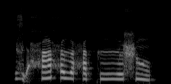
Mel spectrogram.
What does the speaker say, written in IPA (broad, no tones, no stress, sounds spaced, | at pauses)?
z ḭ ħ œ̃ ħ ʉː ħ ʏ k ʉː ʂ ũ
